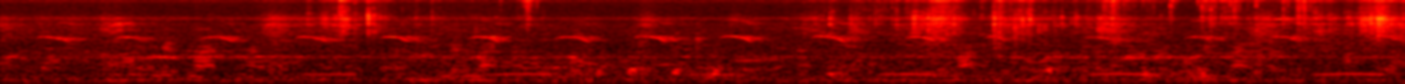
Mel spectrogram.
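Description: Faint birds calling: a short, high, falling chirp repeated about twice a second, with a lower short note repeated about once a second.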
